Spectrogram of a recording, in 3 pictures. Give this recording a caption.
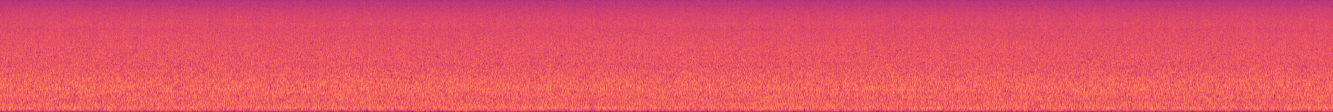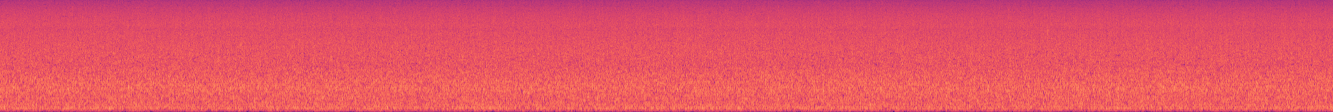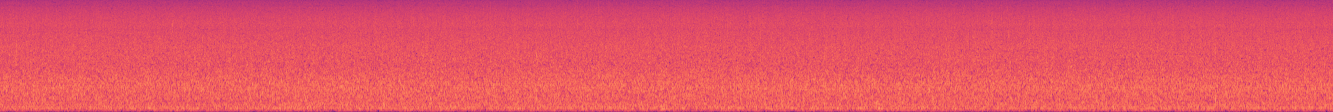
I'd love to hear about the projects you use my sounds on. Send me some feedback.
Ambience, Background, Creek, Dam, Flow, Mortar, Nature, River, Splash, Stream, Water, Waterfall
